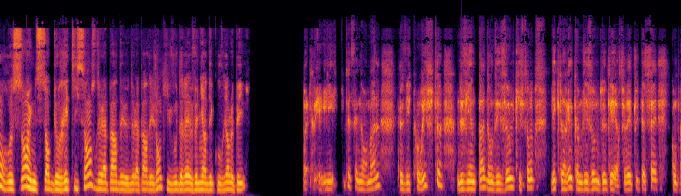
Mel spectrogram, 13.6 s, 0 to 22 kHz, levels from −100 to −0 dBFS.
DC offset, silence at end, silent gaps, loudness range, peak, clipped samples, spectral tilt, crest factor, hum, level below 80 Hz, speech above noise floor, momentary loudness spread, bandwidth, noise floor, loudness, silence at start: under 0.1%; 0 s; 5.45-6.02 s; 6 LU; 0 dBFS; under 0.1%; -5 dB/octave; 18 dB; none; -62 dBFS; over 73 dB; 8 LU; 14.5 kHz; under -90 dBFS; -17 LUFS; 0 s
